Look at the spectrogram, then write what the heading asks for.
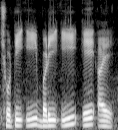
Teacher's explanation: वे स्वर जिनके उच्चारण में जीभ यानी जिह्वा का आगे वाला भाग ऊपर उठता है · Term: अग्र स्वर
